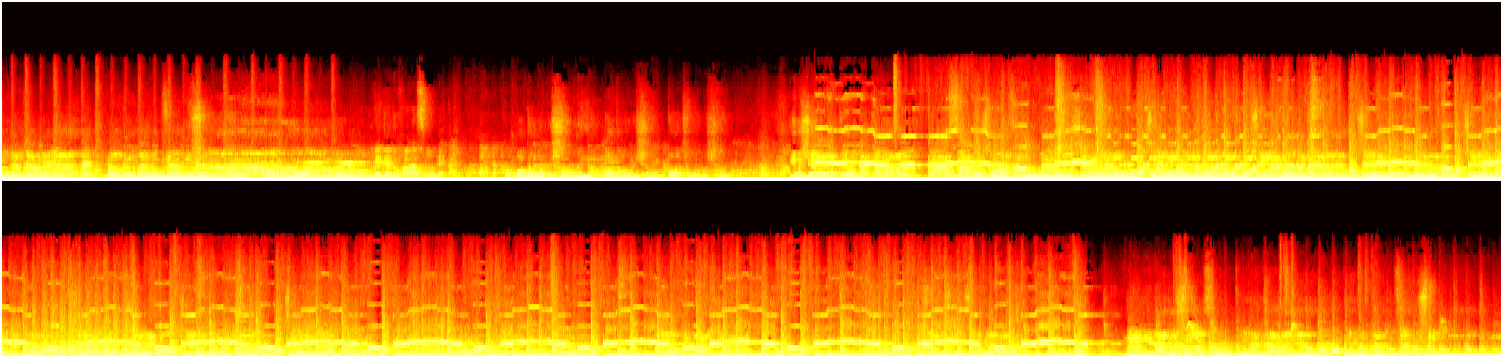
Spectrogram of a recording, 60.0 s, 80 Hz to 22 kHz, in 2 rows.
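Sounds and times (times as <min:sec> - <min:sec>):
keyboard riff: 0:00.0 - 0:07.7, 0:10.1 - 0:13.3, 0:16.0 - 0:59.9
guitar: 0:00.0 - 0:59.9
steady drum beat: 0:16.8 - 0:51.9.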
